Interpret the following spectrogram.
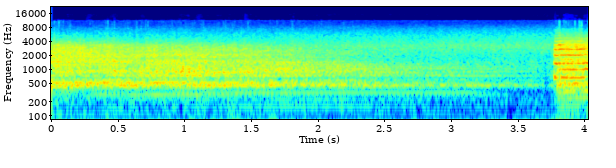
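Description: A gong struck once in the orchestral score. Its crash rings on and slowly dies away over about three and a half seconds, and brass-led music breaks in again just before the end.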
